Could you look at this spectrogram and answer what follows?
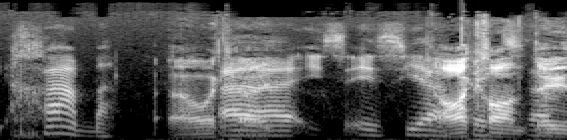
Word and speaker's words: Reims: Rennes against a Rem. Is that sort of? Yeah, it's terrible. Kinda. I mean, it's one of those that if you say it properly, it makes you sound really pretentious. It's technically Ham.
